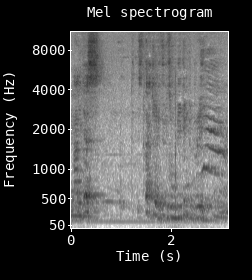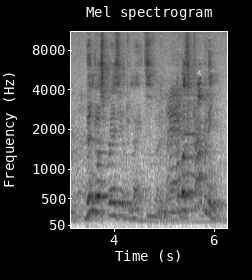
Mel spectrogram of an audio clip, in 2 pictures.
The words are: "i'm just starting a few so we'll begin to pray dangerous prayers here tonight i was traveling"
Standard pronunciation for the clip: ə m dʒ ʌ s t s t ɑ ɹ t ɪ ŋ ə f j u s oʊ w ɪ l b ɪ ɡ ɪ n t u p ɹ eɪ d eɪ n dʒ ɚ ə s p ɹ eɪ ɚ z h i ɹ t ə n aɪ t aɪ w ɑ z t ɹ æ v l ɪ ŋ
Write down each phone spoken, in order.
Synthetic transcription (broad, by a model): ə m dʒ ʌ s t s t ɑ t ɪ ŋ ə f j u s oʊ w b ɪ ɡ ɪ n t u p ɹ eɪ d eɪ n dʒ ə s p ɹ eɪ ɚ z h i l t ə n aɪ t aɪ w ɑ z t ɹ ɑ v l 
